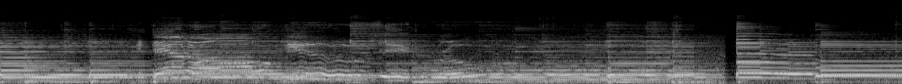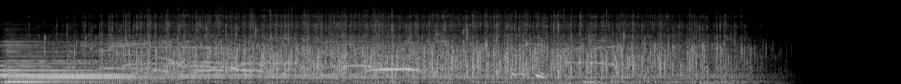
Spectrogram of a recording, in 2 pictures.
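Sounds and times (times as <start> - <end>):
acoustic guitars chord: 0.0 - 16.7
audience applause: 9.2 - 16.9
audience whoops and cheers: 9.6 - 16.7.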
